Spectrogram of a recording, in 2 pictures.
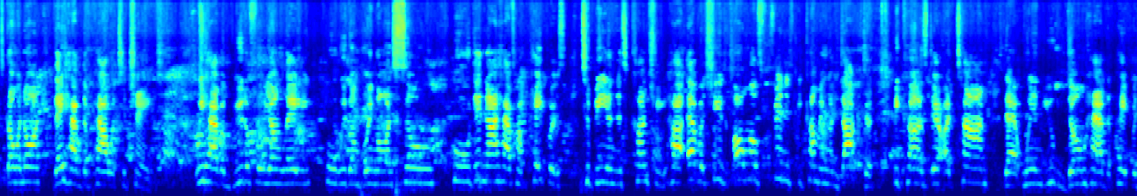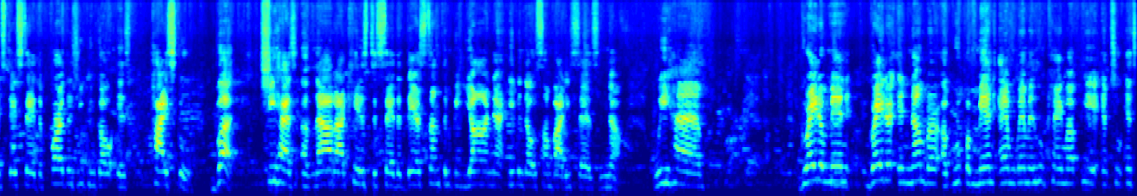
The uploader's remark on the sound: We are sharing the live recording from our 2022 Youth Symposium.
